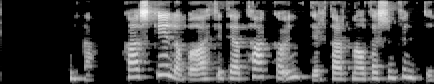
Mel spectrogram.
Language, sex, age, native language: Icelandic, female, 50-59, Icelandic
